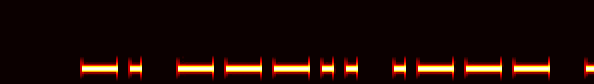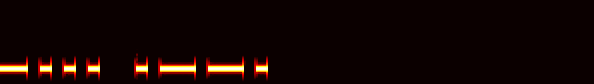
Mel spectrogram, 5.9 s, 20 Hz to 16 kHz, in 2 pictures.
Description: Morse code, heard as a keyed tone, about 20 wpm, 700 Hz. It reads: N8JBP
